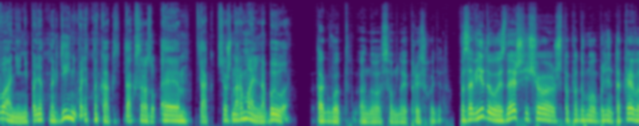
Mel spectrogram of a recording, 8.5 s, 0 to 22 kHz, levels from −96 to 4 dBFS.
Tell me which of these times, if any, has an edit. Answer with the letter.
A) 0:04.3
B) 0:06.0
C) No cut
B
